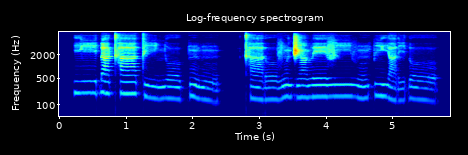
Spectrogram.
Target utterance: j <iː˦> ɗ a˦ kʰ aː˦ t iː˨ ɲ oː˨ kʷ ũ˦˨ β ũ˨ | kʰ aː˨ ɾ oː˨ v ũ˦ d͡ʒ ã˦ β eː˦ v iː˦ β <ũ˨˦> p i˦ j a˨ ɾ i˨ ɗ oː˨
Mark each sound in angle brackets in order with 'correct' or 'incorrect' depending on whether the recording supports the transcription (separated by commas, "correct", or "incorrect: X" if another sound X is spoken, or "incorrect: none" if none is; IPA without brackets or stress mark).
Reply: correct, correct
